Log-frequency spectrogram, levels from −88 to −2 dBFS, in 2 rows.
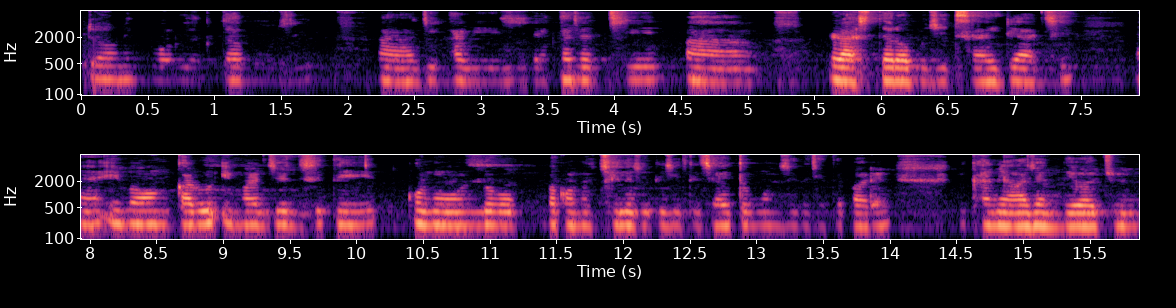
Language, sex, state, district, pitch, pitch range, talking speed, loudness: Bengali, female, West Bengal, Kolkata, 200 Hz, 195-210 Hz, 135 wpm, -25 LUFS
